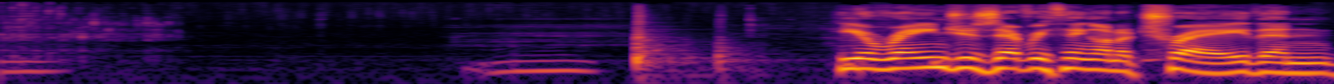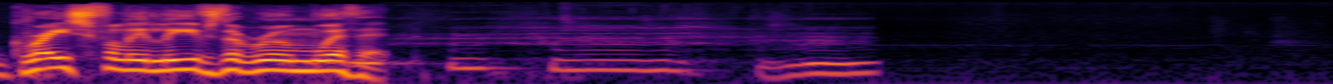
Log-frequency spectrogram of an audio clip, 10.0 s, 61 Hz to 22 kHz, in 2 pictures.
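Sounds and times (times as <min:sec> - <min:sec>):
man pouring tea into a cup at a wooden table in a tea room: 0:00.0 - 0:01.8
speech: 0:03.1 - 0:06.7.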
